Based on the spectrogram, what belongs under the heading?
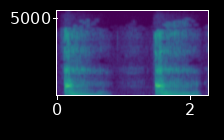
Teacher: فالوتران قريبان من بعضهما والهاء صوتها قوي. اهدنا الصراط إيه لا ريب فيه، فنجد بأن صوت الهاء واضحا.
